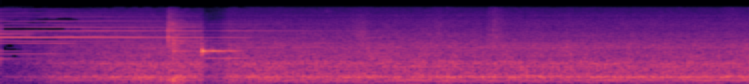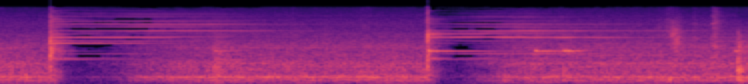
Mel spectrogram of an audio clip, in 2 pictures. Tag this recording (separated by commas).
Hammer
